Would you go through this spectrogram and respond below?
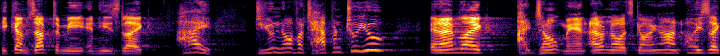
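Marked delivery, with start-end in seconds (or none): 1.7-3.8 put-on butchered Dutch accent, pitched up. Retelling how a dutch man came up to him afterwards, bad dutch accent. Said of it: "I'm going to butcher the Dutch accent".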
